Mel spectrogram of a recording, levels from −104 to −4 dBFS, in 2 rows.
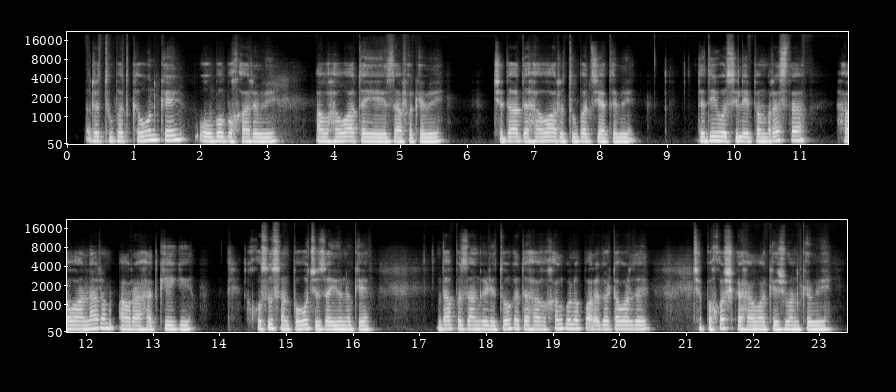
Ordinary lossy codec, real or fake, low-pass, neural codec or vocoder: none; real; 19.8 kHz; none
